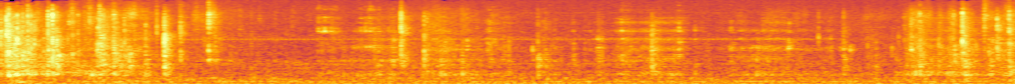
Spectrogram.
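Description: Plastic popcorn bag crinkling as a hand reaches in, then scattered quiet crunches and clicks of popcorn being chewed.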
